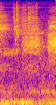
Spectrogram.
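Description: A baby bird fallen from its nest calls in a short, harsh, raspy burst while being hand-fed, faint and close.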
